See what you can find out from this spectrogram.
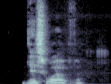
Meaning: third-person plural present indicative/subjunctive of décevoir
- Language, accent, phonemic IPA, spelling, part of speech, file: French, Canada, /de.swav/, déçoivent, verb, LL-Q150 (fra)-déçoivent.wav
